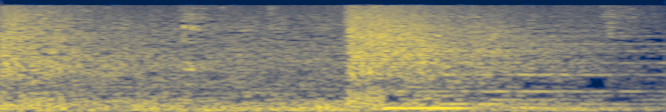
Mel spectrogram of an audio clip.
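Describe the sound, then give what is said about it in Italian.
A gunshot fired by carabinieri police during violent street clashes: one sharp, whip-like burst stands out over constant loud hiss in a muffled, low-fidelity recording. “I carabinieri sparano.”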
